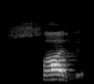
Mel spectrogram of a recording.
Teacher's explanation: Lidah belakang itu agak diangkat sedikit makanya nanti dia lebih tebal itu daripada sin dan z. · tebal, lidah yang belakang, lidah yang pangkal belakang itu agak diangkat sedikit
